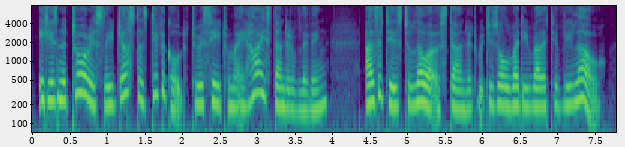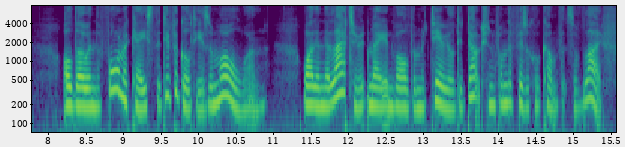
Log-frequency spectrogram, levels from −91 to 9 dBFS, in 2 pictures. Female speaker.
Yes: female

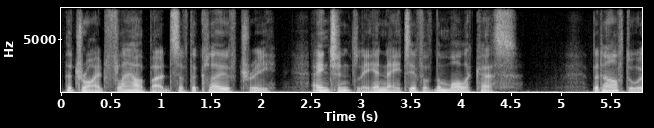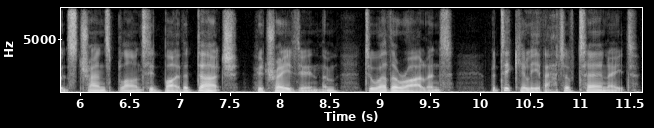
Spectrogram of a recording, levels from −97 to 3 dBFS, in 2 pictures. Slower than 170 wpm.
Yes: average, 160 wpm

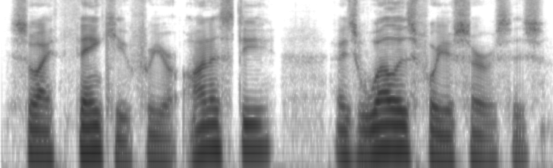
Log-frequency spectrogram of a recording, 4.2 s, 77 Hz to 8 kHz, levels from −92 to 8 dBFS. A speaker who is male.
Yes: male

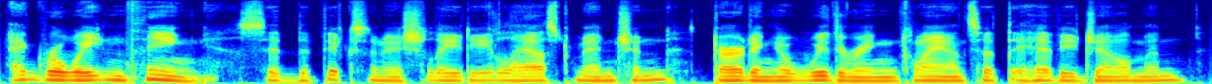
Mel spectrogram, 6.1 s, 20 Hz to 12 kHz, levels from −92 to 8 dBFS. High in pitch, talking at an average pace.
No: low, 120 Hz; average, 160 wpm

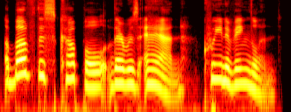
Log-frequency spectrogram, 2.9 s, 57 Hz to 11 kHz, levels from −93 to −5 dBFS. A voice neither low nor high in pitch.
No: high, 215 Hz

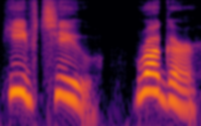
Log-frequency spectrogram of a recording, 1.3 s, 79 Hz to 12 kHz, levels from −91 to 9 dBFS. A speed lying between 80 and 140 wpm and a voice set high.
Yes: slow, 135 wpm; high, 240 Hz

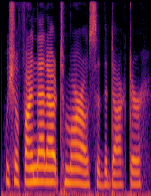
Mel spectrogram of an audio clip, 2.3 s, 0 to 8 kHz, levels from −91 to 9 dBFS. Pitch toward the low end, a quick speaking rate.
No: high, 200 Hz; fast, 265 wpm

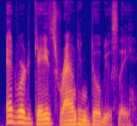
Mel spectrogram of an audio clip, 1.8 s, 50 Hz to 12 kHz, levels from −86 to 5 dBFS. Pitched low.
Yes: low, 120 Hz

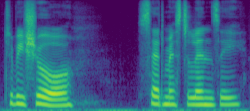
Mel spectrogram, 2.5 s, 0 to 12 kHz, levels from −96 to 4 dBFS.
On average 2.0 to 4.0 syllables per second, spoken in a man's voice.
No: 3.9 syllables/s; female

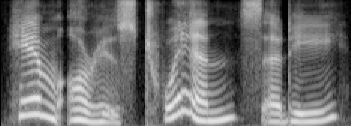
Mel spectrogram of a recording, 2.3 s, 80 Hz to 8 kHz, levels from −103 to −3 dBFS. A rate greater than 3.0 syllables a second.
No: 2.8 syllables/s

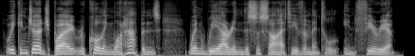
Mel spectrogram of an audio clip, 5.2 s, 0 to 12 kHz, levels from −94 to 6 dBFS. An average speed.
Yes: average, 195 wpm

